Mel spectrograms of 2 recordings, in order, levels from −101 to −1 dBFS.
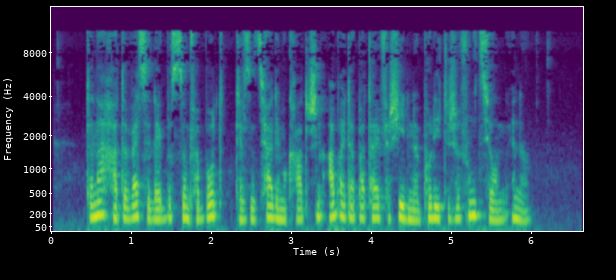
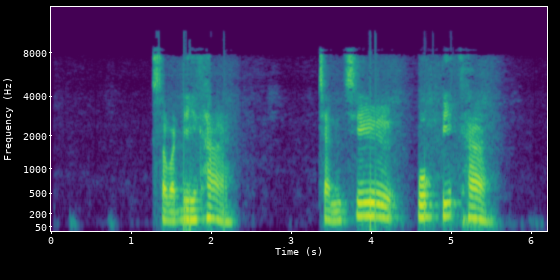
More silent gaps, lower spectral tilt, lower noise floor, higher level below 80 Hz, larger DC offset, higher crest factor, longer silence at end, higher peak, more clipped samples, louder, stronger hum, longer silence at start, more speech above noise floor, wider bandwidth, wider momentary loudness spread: neither; about the same, -5.5 dB/octave vs -5 dB/octave; second, -59 dBFS vs -71 dBFS; second, -50 dBFS vs -42 dBFS; neither; about the same, 16 dB vs 18 dB; about the same, 0.65 s vs 0.65 s; about the same, -2 dBFS vs 0 dBFS; neither; about the same, -18 LUFS vs -16 LUFS; neither; second, 0.45 s vs 1.3 s; second, 41 dB vs 56 dB; first, 11.5 kHz vs 9.2 kHz; second, 7 LU vs 13 LU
